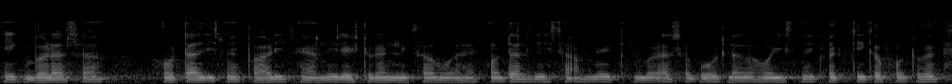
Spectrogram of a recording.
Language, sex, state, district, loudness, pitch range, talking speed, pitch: Hindi, male, Goa, North and South Goa, -40 LUFS, 105-115 Hz, 155 wpm, 110 Hz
